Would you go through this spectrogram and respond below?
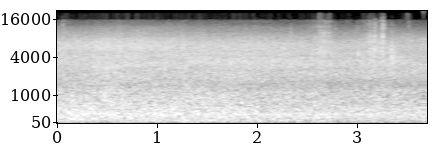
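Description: Ocean surf at the seashore rolls in as a continuous broadband wash, steady and fairly close, with some wind noise on the microphone and no voices.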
